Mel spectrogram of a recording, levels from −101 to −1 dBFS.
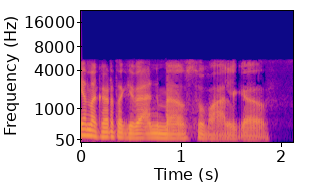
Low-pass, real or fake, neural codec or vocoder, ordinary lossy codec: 5.4 kHz; real; none; AAC, 24 kbps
